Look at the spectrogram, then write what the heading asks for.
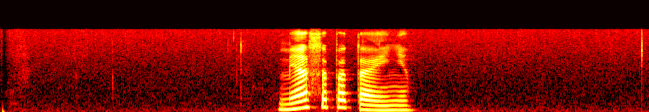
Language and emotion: Russian, neutral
